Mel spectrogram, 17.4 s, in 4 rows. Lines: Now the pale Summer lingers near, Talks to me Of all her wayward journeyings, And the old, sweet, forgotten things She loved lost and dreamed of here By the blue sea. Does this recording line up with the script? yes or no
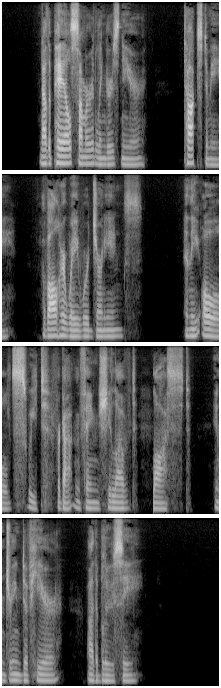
yes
